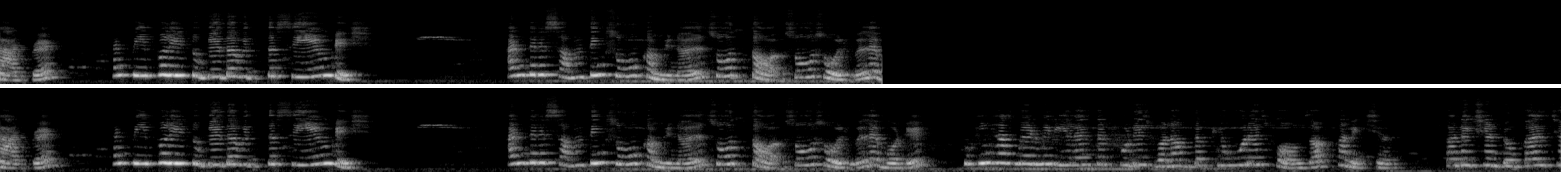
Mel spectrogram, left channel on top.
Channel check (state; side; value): drops out; left; at 8.8 s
